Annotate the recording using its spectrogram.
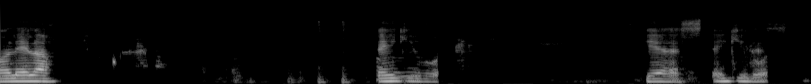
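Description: A man speaks in short bursts through an online call.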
